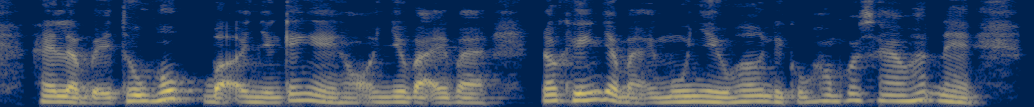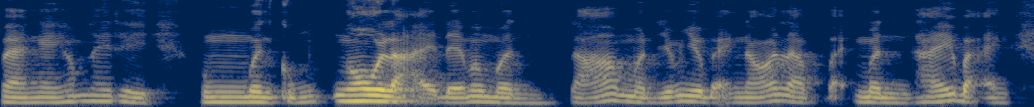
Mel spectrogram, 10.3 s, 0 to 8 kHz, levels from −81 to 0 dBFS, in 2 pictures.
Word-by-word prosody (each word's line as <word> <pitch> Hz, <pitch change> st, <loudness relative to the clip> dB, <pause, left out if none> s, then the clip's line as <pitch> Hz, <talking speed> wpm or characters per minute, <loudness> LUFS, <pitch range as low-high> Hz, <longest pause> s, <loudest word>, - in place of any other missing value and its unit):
hay 155 Hz, -2 st, 0 dB
là 145 Hz, -2 st, +4 dB
bị 130 Hz, -1 st, -2 dB
thu 170 Hz, 0 st, +3 dB
hút 225 Hz, +7 st, +3 dB
bởi 155 Hz, -, 0 dB
những 135 Hz, -1 st, -2 dB
cái 190 Hz, +6 st, -3 dB
ngày 155 Hz, -7 st, -2 dB
hội 130 Hz, +1 st, -6 dB
như 145 Hz, +1 st, -1 dB
vậy 135 Hz, -1 st, 0 dB
và 130 Hz, -2 st, -4 dB, 0.3 s
nó 175 Hz, 0 st, +1 dB
khiến 190 Hz, +3 st, +2 dB
cho -, -, +3 dB
bạn 130 Hz, 0 st, -5 dB
mua 150 Hz, +2 st, +1 dB
nhiều 145 Hz, -3 st, +1 dB
hơn 160 Hz, +1 st, -1 dB
thì 140 Hz, -, -3 dB
cũng 140 Hz, 0 st, -8 dB
hông 165 Hz, 0 st, -5 dB
có 190 Hz, -, -5 dB
sao 175 Hz, -3 st, -5 dB
hết 195 Hz, +3 st, -3 dB
nè. 145 Hz, -6 st, -3 dB, 0.3 s
Và 140 Hz, -2 st, +1 dB
ngày 135 Hz, 0 st, -2 dB
hôm 155 Hz, +3 st, -5 dB
nay 165 Hz, -1 st, -3 dB
thì, 140 Hz, -5 st, -3 dB, 0.2 s
ừm, 145 Hz, 0 st, 0 dB
mình 145 Hz, -1 st, +4 dB
cũng 140 Hz, +2 st, -5 dB
ngồi 170 Hz, 0 st, +10 dB
lại 125 Hz, -5 st, +4 dB
để 135 Hz, -1 st, +2 dB
mà 155 Hz, +1 st, +1 dB
mình 125 Hz, -4 st, -2 dB
đó, 140 Hz, +8 st, -2 dB
mình 150 Hz, -6 st, -2 dB
giống 145 Hz, +4 st, -1 dB
như 155 Hz, -, +2 dB
bạn 135 Hz, -1 st, -5 dB
nói 140 Hz, +6 st, -1 dB
là 155 Hz, -5 st, -1 dB
bạn -, -, -11 dB
mình 135 Hz, -3 st, -1 dB
thấy 150 Hz, +5 st, -1 dB
bạn, 130 Hz, -5 st, -4 dB
145 Hz, 295 wpm, -24 LUFS, 135-165 Hz, 0.3 s, ngồi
